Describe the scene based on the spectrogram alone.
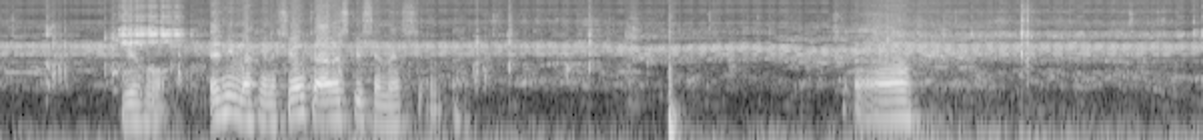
Sheep are bleating and a man is talking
